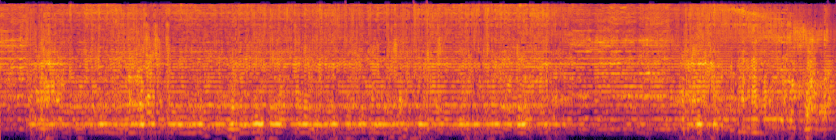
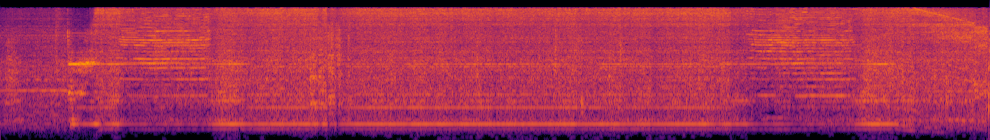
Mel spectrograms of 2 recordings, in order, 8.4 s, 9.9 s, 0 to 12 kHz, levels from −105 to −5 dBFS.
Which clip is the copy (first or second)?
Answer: first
